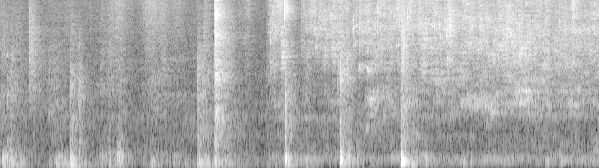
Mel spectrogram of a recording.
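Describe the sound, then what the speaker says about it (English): Liquid is poured into a sink drain in a home, splashing and gurgling in soft, uneven bursts at close range with no one talking. "I'm going to pour a little bit more in this one just to use it up."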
